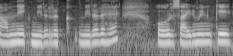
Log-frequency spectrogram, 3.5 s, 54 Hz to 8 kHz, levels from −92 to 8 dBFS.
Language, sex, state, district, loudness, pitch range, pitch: Hindi, female, Haryana, Charkhi Dadri, -17 LUFS, 180-195 Hz, 185 Hz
